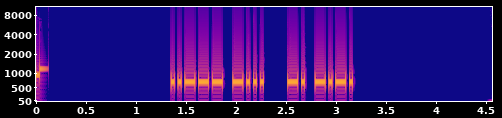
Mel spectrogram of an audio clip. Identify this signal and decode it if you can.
Morse code, heard as a keyed tone, about 36 wpm, 690 Hz. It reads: 2B NC
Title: Field Day Exchanges Encore - 35wpm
